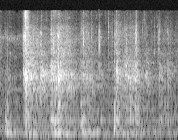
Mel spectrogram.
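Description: Metal fire poker prodding and breaking up charred, burning logs on the perforated steel base of a Solo Stove fire pit: a few soft knocks and scrapes among the embers over a low steady hiss.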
